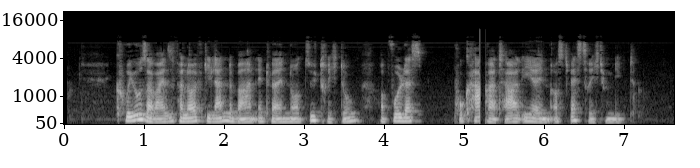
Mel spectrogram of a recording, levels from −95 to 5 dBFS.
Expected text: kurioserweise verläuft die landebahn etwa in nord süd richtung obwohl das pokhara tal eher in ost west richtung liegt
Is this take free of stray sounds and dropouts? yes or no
no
